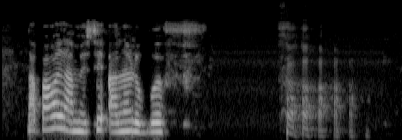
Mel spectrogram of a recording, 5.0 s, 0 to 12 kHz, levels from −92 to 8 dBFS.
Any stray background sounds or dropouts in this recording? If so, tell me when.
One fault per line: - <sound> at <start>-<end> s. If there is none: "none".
- laugh at 3.5-4.6 s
